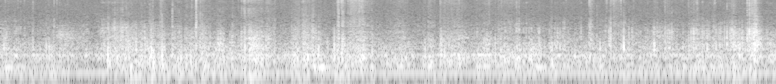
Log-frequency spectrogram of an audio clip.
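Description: Fingers scratch and tap the rough surface of a large, solid lump of glowing pink Himalayan rock salt in a lamp. The result is a quiet, continuous dry scratching and crinkling texture with soft taps and bright flicks scattered through it. A faint, steady low hum sits underneath.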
